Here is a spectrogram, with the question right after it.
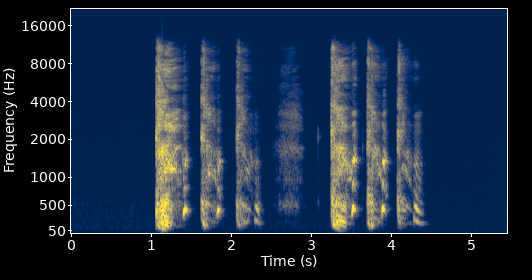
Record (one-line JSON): {"cough_length": "5.5 s", "cough_amplitude": 32289, "cough_signal_mean_std_ratio": 0.36, "survey_phase": "alpha (2021-03-01 to 2021-08-12)", "age": "18-44", "gender": "Female", "wearing_mask": "No", "symptom_cough_any": true, "symptom_fatigue": true, "symptom_fever_high_temperature": true, "symptom_headache": true, "symptom_change_to_sense_of_smell_or_taste": true, "symptom_loss_of_taste": true, "smoker_status": "Current smoker (11 or more cigarettes per day)", "respiratory_condition_asthma": false, "respiratory_condition_other": false, "recruitment_source": "Test and Trace", "submission_delay": "2 days", "covid_test_result": "Positive", "covid_test_method": "LFT"}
